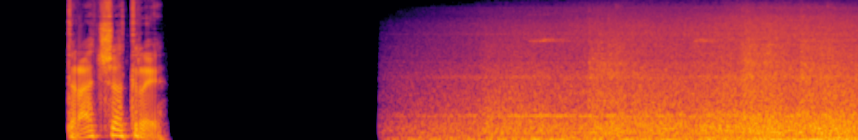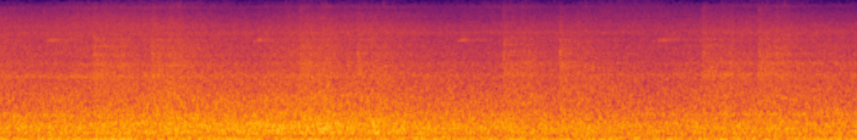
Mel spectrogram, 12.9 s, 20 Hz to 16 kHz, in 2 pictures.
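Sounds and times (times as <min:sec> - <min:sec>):
speech: 0:00.5 - 0:01.3
train rumbling while pulling away from a station: 0:03.0 - 0:12.8.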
